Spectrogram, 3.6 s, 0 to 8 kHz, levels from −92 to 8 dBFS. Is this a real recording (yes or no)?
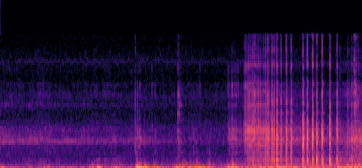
yes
